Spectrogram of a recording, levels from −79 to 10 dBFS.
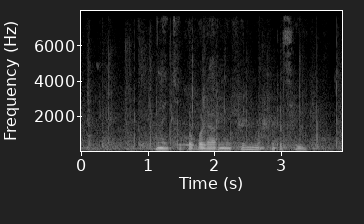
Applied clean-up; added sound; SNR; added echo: none; Run; 10 dB; none.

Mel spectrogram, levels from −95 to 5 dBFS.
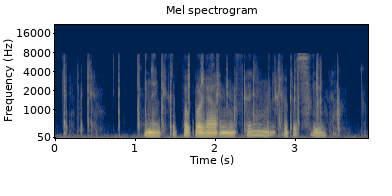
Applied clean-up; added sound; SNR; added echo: neural diffusion model UNIVERSE++.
